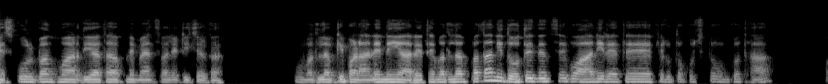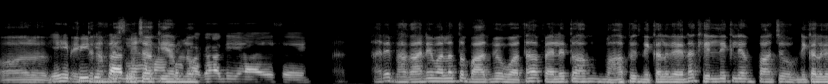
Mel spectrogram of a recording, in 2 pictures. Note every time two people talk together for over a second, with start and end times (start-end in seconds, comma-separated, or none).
8.8-10.3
